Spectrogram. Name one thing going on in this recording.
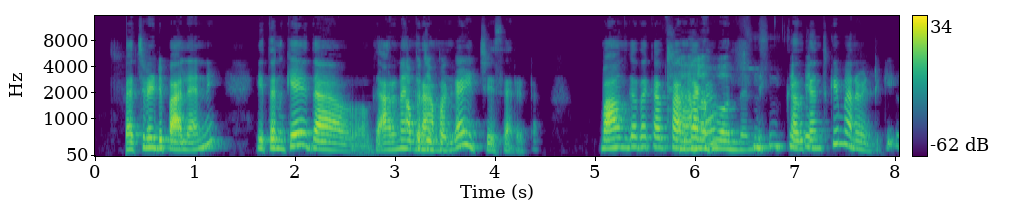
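A middle-aged woman speaks calmly and warmly into a microphone.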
